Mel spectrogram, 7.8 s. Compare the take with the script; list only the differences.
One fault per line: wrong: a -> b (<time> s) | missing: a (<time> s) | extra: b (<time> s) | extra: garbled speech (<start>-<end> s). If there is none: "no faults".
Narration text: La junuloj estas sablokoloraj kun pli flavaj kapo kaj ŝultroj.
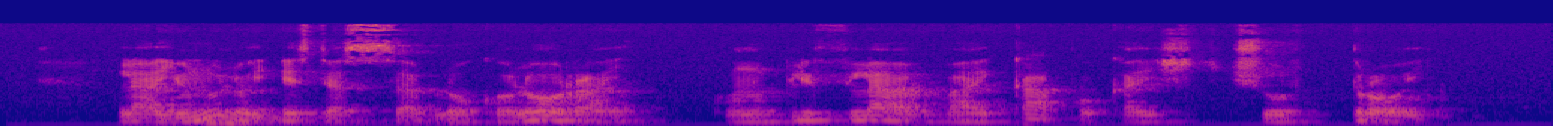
no faults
